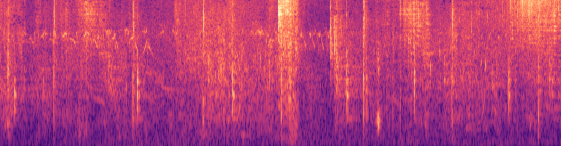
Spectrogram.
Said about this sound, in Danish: Træpæle bankes i.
